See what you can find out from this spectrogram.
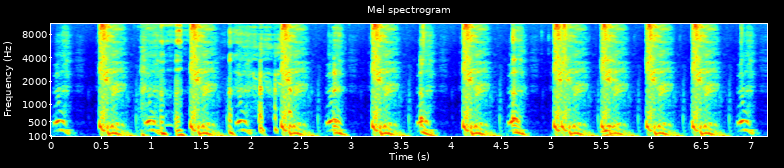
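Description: A recorded human sneeze played back over and over, roughly seven or eight loud, sharp bursts in quick succession with brief gaps between them, each one sounding much the same.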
